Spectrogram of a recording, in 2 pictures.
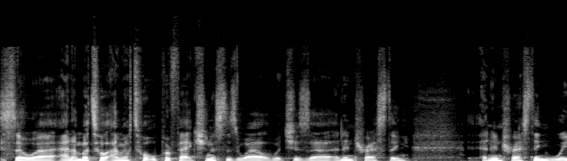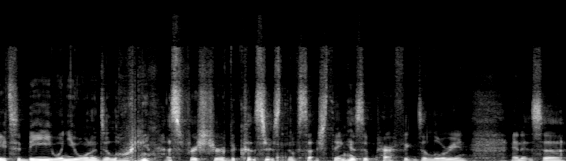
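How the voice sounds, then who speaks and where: A man with a Scottish accent, fairly quick in pace and fairly even in intonation. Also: medium pitch for a man. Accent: Scottish, slightly tamed. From Scotland, Ayrshire. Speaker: car enthusiast and designer. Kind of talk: casual interview. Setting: call from garage.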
